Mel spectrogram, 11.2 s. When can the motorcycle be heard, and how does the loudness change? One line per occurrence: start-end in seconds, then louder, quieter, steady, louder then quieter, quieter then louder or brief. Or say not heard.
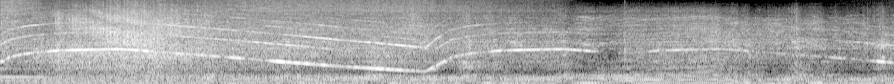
0.0-11.1 steady.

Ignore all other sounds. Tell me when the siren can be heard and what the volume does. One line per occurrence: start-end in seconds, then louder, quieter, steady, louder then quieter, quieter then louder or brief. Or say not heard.
0.0-11.1 quieter.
